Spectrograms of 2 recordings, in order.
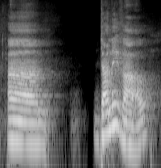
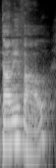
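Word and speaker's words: Denneval: Danival, that's how you say it, Danival, and Duhamel differed greatly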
